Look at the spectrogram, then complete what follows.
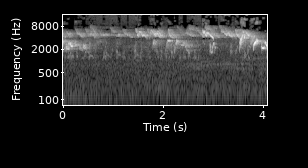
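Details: Red-whiskered bulbul pouring out rapid twittering phrases, high sweeping whistles and sharp chirps tumbling together with barely a pause.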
